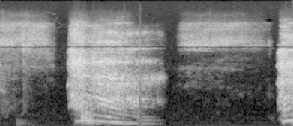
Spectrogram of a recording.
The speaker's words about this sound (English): you just like really loud, kind of big breaths.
